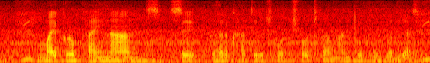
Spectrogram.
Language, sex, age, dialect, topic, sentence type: Bhojpuri, male, 18-24, Southern / Standard, banking, statement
